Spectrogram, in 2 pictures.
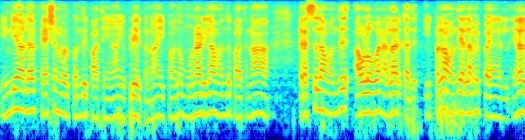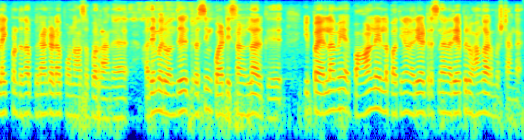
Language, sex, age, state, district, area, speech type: Tamil, male, 30-45, Tamil Nadu, Viluppuram, urban, spontaneous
